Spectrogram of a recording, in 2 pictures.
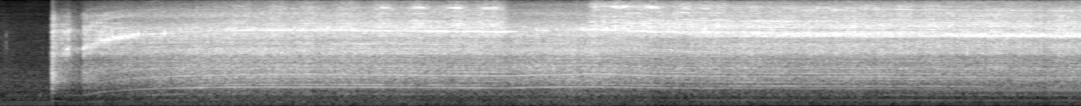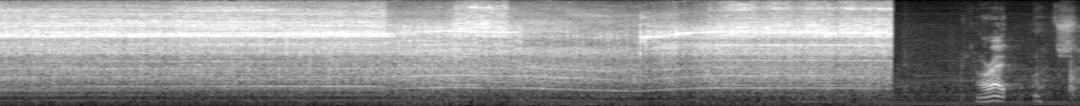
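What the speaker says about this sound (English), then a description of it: "I actually might grind down the tang a little more" A power grinder shrieks steadily against the steel tang of a dagger forged from a horseshoe rasp, loud and close, with pitch dips as pressure changes, then cuts out near the end.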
